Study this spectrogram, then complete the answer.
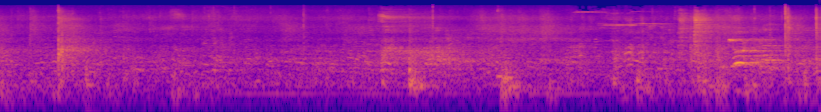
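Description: Hockey sticks clack against a ball and the floor.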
